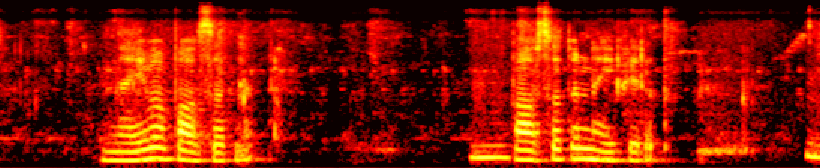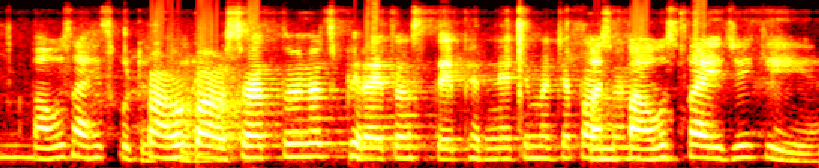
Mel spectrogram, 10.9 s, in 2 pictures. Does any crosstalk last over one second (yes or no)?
yes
